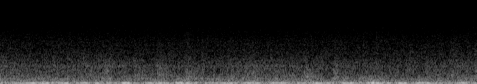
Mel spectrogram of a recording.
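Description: Steady deep rumble of a moving train, with rain on the window.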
